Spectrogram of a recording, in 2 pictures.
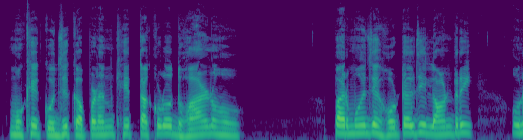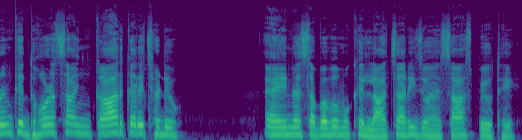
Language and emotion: Sindhi, sad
